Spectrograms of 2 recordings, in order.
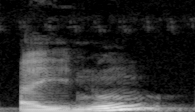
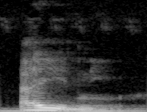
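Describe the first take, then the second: First: The word ends with the vowel u. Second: The word ends with the vowel i. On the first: "tidak boleh dibaca ainu" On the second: "tidak boleh dibaca aini"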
